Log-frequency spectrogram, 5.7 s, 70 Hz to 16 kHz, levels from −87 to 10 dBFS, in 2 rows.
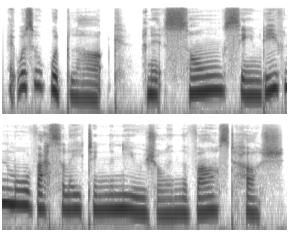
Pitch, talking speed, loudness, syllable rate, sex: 195 Hz, 180 wpm, -18 LUFS, 4.5 syllables/s, female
